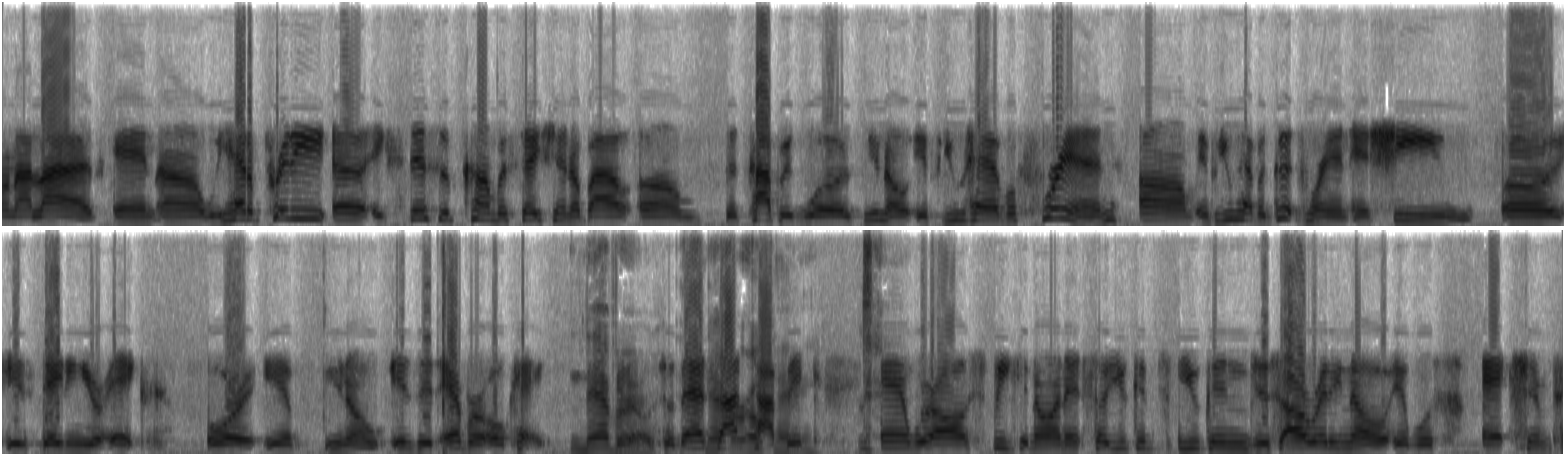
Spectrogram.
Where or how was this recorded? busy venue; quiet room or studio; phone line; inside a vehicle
phone line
